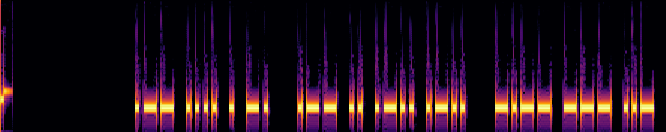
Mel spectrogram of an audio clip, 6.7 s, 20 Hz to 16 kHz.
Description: Morse code, heard as a keyed tone, about 28 wpm, 700 Hz. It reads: WHEN WILL YOU
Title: Sentences from Top 1600 Words 28wpm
